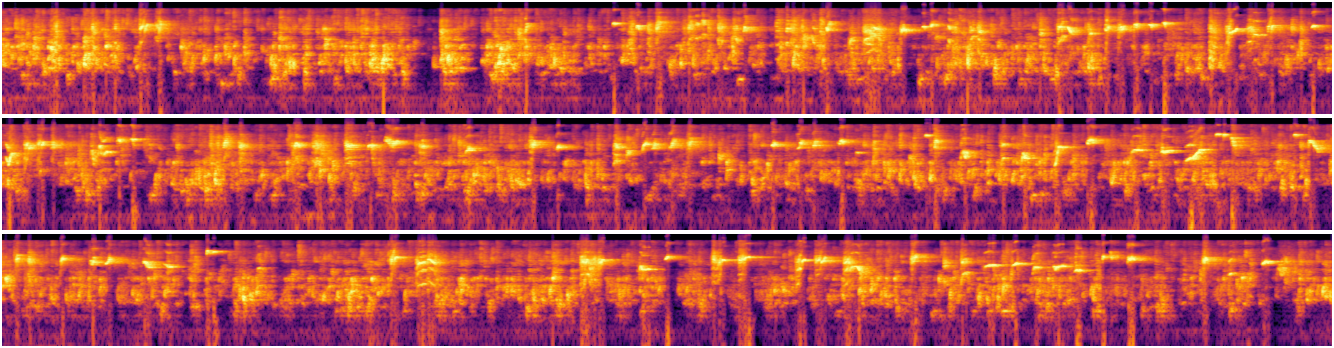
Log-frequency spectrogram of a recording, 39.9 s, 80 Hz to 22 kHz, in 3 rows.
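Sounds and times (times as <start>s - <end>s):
bird chirping rapidly: 6.1s - 29.3s.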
